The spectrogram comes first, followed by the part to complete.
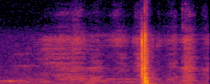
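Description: A slap bracelet being handled with a faint rustle, then one sharp snap about one and a half seconds in as the band is slapped against the wrist, failing to wrap on properly.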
